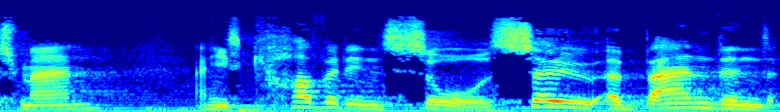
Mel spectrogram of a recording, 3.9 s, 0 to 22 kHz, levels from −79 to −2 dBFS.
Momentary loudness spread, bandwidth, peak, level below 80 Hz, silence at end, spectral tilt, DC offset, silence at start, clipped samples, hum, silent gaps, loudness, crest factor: 10 LU; 12.5 kHz; -10 dBFS; -48 dBFS; 0 s; -3 dB/octave; under 0.1%; 0 s; under 0.1%; none; none; -28 LUFS; 20 dB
